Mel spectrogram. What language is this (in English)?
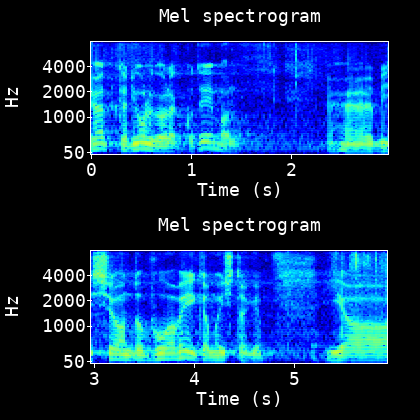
Estonian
